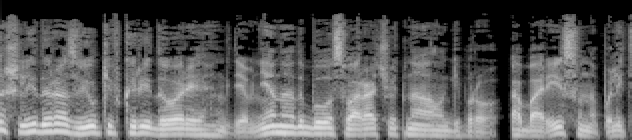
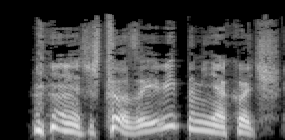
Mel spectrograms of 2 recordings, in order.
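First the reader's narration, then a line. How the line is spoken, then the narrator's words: Laughing. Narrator (Russian): рассмеялся Борис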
